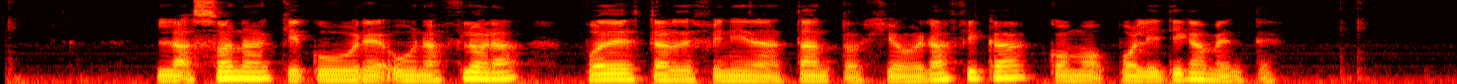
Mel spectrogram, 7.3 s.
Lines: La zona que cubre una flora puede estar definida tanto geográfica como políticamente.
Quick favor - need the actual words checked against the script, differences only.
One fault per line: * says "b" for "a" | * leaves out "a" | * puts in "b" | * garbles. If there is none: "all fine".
all fine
